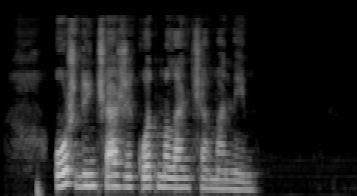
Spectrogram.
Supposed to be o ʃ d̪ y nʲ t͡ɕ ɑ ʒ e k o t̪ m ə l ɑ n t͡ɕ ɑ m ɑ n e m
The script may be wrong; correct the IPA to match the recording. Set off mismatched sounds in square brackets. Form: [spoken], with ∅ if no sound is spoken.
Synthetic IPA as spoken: o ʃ d̪ y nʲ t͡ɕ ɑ ʒ e k o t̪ m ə l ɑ n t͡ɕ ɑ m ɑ n e m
